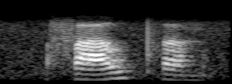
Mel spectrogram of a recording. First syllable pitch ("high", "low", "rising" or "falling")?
rising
